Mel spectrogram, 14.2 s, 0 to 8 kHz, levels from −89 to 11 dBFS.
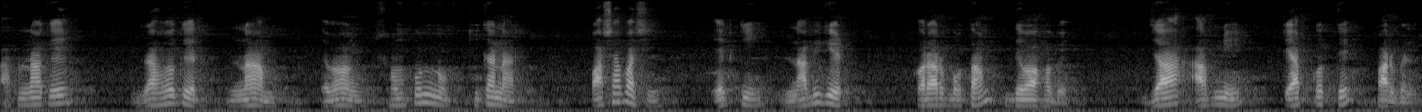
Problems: constant background noise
